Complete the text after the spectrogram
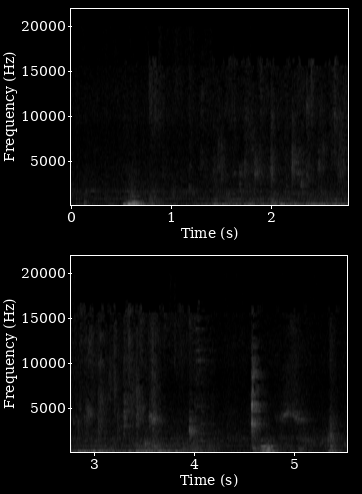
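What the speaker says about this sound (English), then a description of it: "so I'll wash the tomato too" Tap water runs while a tomato is washed, a steady rushing flow with a couple of louder splashes near the start and end as the tomato is handled under the stream.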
